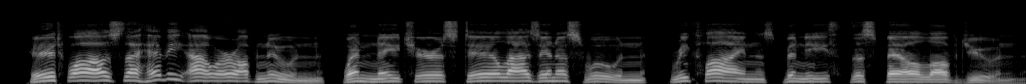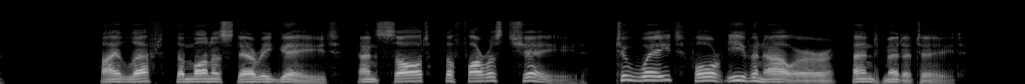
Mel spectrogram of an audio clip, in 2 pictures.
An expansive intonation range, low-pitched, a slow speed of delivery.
Yes: wide, 5.9 semitones; low, 130 Hz; slow, 110 wpm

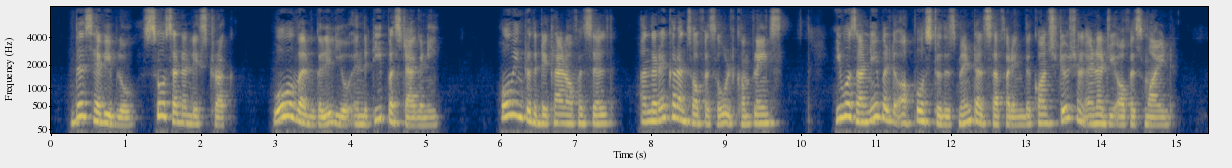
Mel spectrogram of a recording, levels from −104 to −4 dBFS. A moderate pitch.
Yes: medium, 155 Hz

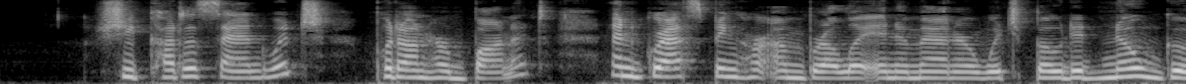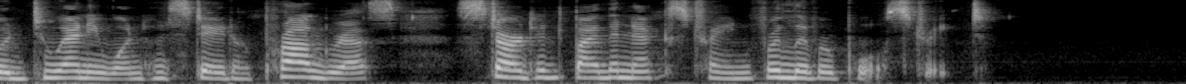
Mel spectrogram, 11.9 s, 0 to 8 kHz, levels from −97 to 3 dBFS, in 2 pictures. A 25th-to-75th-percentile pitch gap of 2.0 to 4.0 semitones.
Yes: average, 2.8 semitones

